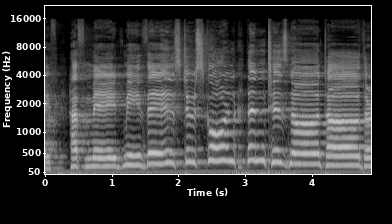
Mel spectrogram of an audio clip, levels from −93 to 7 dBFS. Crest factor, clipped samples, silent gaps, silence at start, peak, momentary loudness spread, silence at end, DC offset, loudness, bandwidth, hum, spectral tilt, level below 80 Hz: 16 dB; under 0.1%; none; 0 s; -6 dBFS; 6 LU; 0 s; under 0.1%; -21 LUFS; 16 kHz; none; -3.5 dB/octave; -48 dBFS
